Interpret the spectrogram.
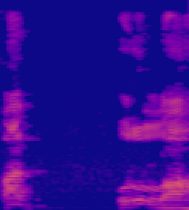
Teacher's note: রা এখানে ডিপ করে লফজ জালালের সাথে মিলে পড়বো। লফজ জালাল এখানে নামে মোটা হবে, এখানে ফাদ কুরুল্লাহ ডিপ করে পড়তে হবে।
